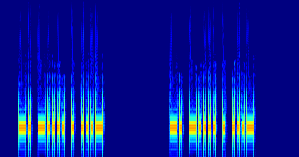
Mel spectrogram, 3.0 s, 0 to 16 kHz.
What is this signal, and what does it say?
Morse code, heard as a keyed tone, about 50 wpm, 700 Hz. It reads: N6EV N6EV
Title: Easy Call Signs Repeated 2x - 50wpm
